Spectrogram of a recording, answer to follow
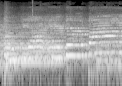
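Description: A man singing into a microphone while playing an acoustic guitar, holding sung notes that step up in pitch twice toward the end.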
